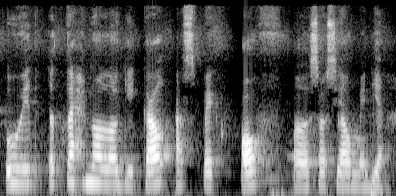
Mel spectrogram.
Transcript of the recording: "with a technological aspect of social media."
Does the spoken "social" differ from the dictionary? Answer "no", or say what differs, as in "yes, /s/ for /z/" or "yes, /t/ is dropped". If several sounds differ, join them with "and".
yes, /s/ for /ʃ/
